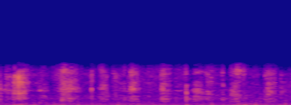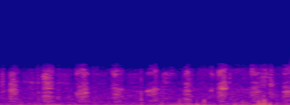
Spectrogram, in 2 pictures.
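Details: A rescued Rat Terrier called Jack breathes hard while playing his favourite game of fetch. Short airy pants come in a fairly steady run of rapid puffs, with light handling noise underneath.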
